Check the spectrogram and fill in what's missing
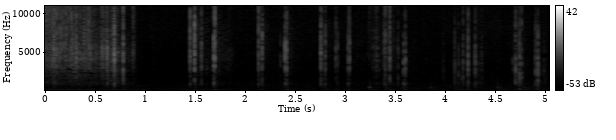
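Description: Long nails scratch the shoulders and the labeled body of a full bath salt bottle, likely glass. Quick, bright, crackly scratches and clicks come in rapid bursts over a quiet low rumble.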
